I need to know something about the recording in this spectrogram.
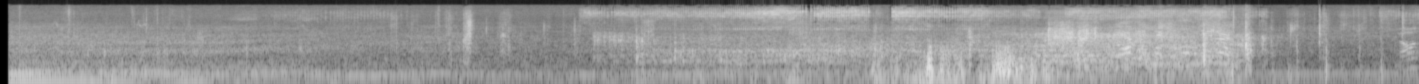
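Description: A BMX bike rides and lands on concrete, with two heavy thumps about nine and ten seconds in, followed by excited shouting. A low steady hum fades out over the first few seconds.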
